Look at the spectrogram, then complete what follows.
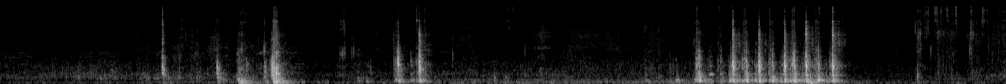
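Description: VW Golf door being shut, with a loud thunk a few seconds in and a couple of sharp knocks after it. Later comes a quick run of rattling clicks from the outside door handle being tried, checking that the hand-locked door stays locked.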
